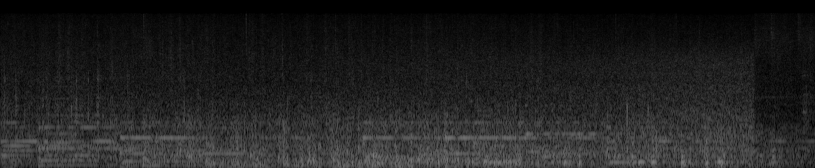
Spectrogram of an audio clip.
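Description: Heavy rain falling steadily with a low rumble of thunder under it, over soft music; the rain cuts off shortly before the end.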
